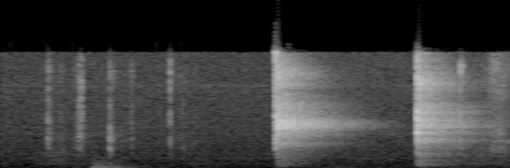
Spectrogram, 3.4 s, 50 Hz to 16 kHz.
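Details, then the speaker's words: 1995 Honda Fourtrax ATV, no-start, owner reported no spark: jumping the starter solenoid, two sharp clicks as it closes but no cranking; 13 volts on the battery side, none on the starter side, so the solenoid passes no power. "You can hear it close, but we're not getting any power. We're not getting any starting action."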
